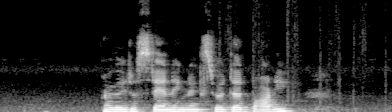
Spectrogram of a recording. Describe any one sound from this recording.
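A young woman speaks loudly and with animation close to a microphone.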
